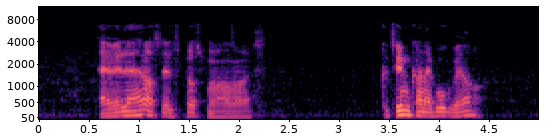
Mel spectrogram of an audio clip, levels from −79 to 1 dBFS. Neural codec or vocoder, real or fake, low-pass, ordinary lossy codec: none; real; 7.2 kHz; Opus, 32 kbps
